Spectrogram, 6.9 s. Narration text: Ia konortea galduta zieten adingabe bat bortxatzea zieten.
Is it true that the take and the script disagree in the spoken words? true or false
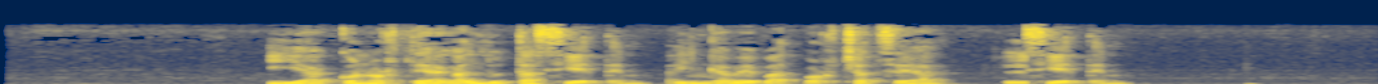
false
